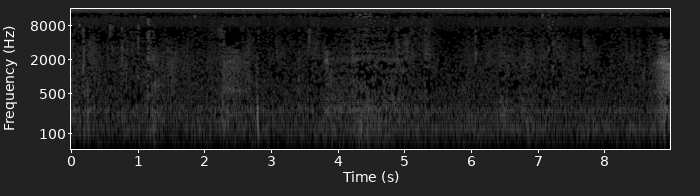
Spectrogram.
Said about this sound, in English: I love the sound of the turning pages. Beautiful.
